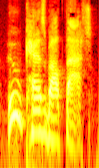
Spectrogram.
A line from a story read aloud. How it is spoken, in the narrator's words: Lupin said impatiently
